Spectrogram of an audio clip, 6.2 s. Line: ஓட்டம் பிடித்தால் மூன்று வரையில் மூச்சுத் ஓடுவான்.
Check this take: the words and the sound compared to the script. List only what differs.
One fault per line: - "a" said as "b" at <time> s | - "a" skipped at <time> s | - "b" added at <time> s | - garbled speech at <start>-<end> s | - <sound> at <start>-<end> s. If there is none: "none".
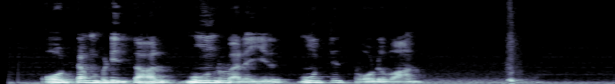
- whoosh at 5.0-5.2 s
